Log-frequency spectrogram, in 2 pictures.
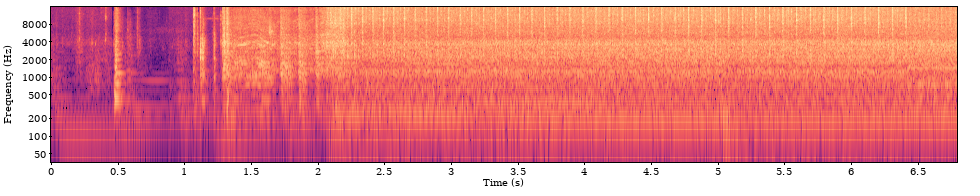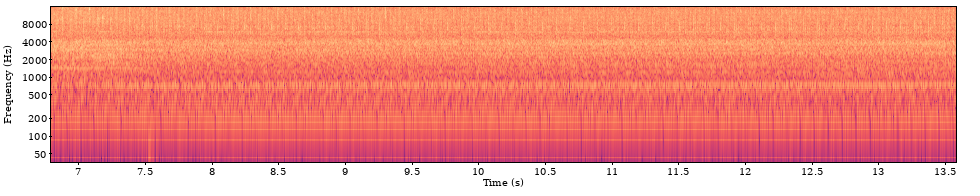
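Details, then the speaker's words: Truck, cold morning start: cranks, catches and settles into a loud raspy fast idle, louder than normal when cold and gone once warm; suspected passenger-side exhaust manifold gasket leak, not confirmed. "I believe it's down on this side, passenger side, because sometimes in the mornings it sounds a little louder than normal, and then when it heats up it goes away. So to me it sounds like a gasket."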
